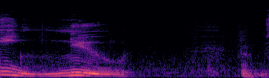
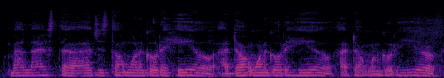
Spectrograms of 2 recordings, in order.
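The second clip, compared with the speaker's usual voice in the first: small, higher, hushed voice; tearful plea; 4 semitones higher, 10 dB quieter, faster than usual. Retold or imitated. Crying grandchild confessing fear to grandmother, soft tearful plea. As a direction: plead softly, close to tears. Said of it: "I just was crying".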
